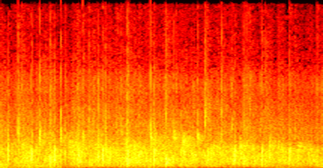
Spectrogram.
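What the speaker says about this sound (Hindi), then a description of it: "आप लोग जोरदार ताली बजा के स्वागत करिए" Loud, dense applause from an audience at a district president's motivational gathering in Sultanpur, many hands clapping steadily and close for about three seconds with no break.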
